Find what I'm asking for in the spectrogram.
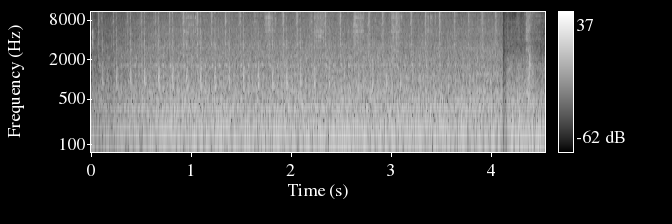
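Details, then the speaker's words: Ford Escort Mk1 with ST170 engine, after shaving down a fitting nut with an angle grinder to cure a self-inflicted knocking noise: steady, even idle with no knock, noise gone. "all right so once I'd shaved a little bit more off of that nut and put it all back together uh the noise was gone"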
